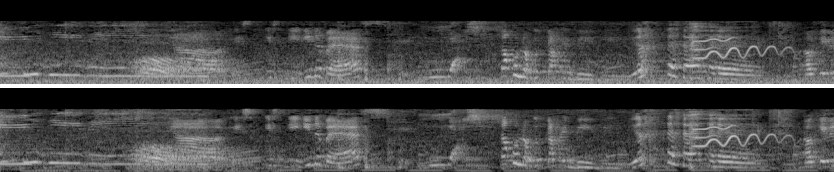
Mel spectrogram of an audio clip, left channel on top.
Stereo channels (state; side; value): noise; left; rumble, 8 dB below the sound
